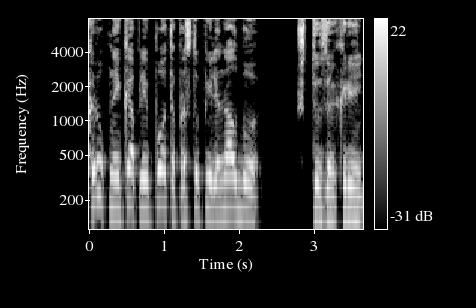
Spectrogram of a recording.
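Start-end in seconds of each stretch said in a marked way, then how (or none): 2.7-3.7 annoyed, demanding, angry tone. A man holding a pistol questions a sweating storekeeper, angry question. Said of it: "сердито спросил Заур".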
